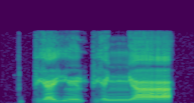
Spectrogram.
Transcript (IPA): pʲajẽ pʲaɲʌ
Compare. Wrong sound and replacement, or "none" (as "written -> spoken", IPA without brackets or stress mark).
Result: ʌ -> a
